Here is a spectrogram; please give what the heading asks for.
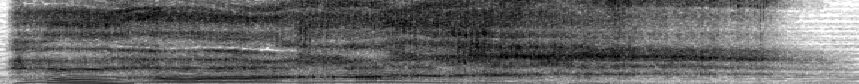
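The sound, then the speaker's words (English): A long voiced exhale during a breathing exercise, a moaning, sigh-like tone held for about four seconds, with the pitch dipping early and then slowly sinking as the breath runs out. “Two vocal breaths, one cleansing. Eyes open. Breathe in. Vocal breath.”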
